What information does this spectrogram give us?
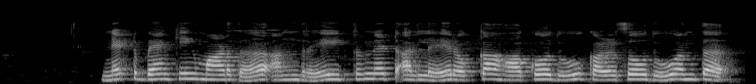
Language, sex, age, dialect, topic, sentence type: Kannada, female, 41-45, Central, banking, statement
